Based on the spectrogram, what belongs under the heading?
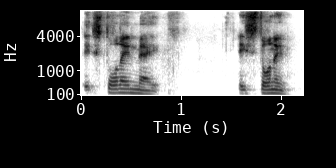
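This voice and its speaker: With a mid-range voice, fairly even intonation and a measured pace, a man with a northern English accent from near Manchester hosts a casual livestream. He reads out viewer comments, chatty and friendly, often filling pauses with "um."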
